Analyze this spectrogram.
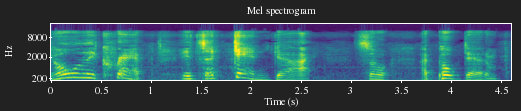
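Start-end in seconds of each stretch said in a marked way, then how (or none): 0.0-2.6 high yelp, then a slow stunned voice; mock horror at finding a body; shocked outburst. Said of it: "and I was like".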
